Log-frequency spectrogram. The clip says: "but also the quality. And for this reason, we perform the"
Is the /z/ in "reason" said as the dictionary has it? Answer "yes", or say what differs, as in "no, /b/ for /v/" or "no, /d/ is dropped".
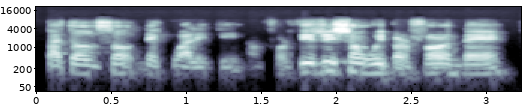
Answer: no, /s/ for /z/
